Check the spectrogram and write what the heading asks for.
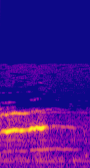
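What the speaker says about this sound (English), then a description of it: "the silence was broken by the faint crying of one cat" A single cat cries in one drawn-out, wavering tonal meow that fades toward the end, heard alone and fairly faint.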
